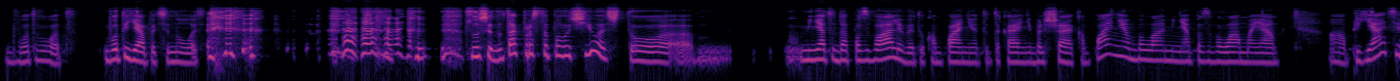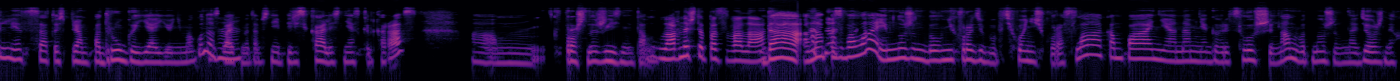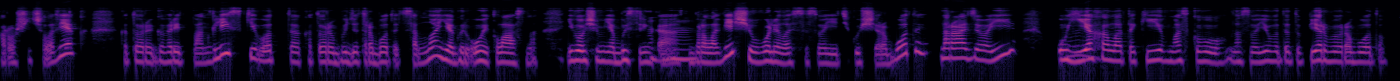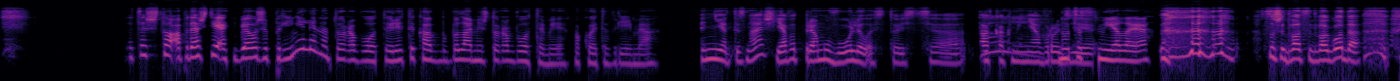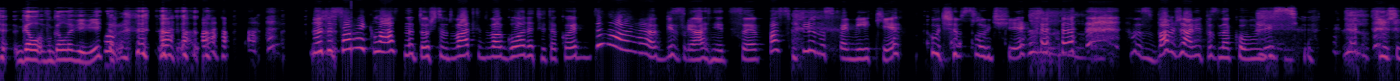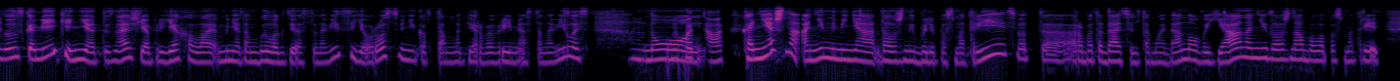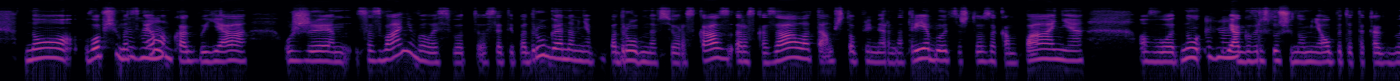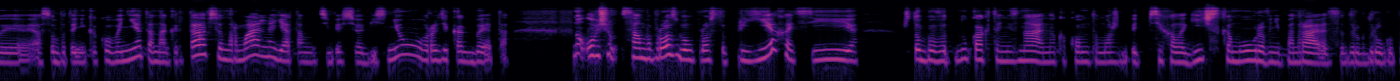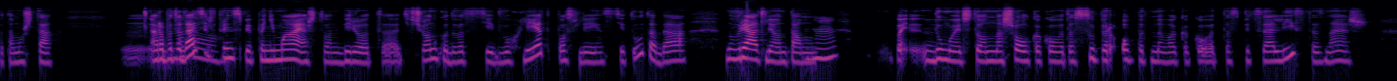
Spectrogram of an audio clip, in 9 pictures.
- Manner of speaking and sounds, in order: laugh; laugh; tapping; gasp; sniff; gasp; laugh; other noise; laugh; laugh; laugh; laughing while speaking: "в худшем случае"; laugh; other background noise
- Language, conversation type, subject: Russian, podcast, Как произошёл ваш первый серьёзный карьерный переход?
